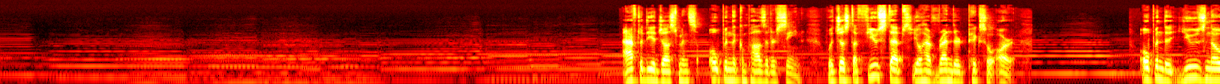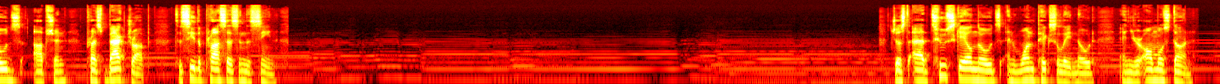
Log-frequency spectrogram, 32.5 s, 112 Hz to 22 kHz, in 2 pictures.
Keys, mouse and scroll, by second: 0.4 click, 1.2 click, 1.5 click, 8.1-10.0 drag, 11.5-13.5 drag, 15.0 click, 16.3 click, 18.7 click, 20.6-22.0 drag, 22.4 click, 23.6 shift+a, 27.8 click.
